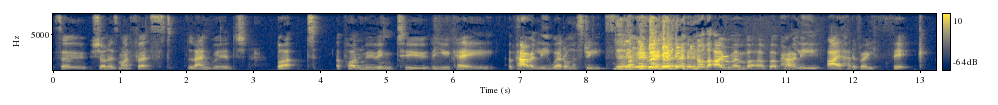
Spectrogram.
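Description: Woman, from Zimbabwe, podcast co-host, casual, self-mocking, slightly low voice. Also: lively intonation, measured pace. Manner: laughing, self-mocking, chatty. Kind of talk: casual group chat.

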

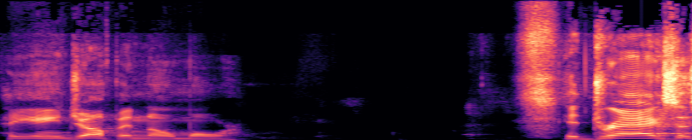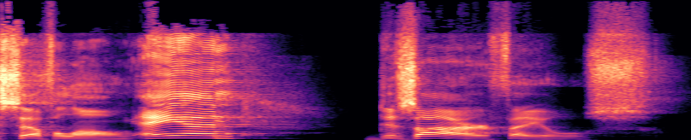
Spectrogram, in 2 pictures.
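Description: A man's voice: a little high, lively intonation, takes it slowly, fairly bright tone. A man in his early forties with a Southern US accent preaches an expository sermon, folksy and emphatic, putting questions to his listeners. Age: early 40s. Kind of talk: expository sermon, reading verses and explaining them.

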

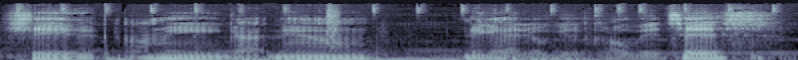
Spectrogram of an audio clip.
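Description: A man's voice: mid-range voice, normal speed, mellow, soft background music. A young man, a rapper, chatting casually and telling a long story in a loose, profane way. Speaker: rapper guest. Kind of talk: casual chat.

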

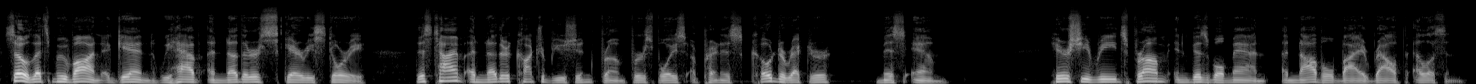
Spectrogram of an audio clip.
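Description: A man with an American accent presents a radio magazine in a fairly low voice. His delivery is semi-scripted, like a host linking segments. The sound is dry and close. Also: measured pace, darkish tone, no echo.

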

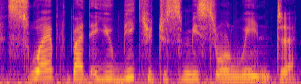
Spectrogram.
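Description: A woman narrating her own scripted first-person story in a reflective, unhurried manner with deliberate pauses. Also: mid-range voice, a bit bright, slight background noise.

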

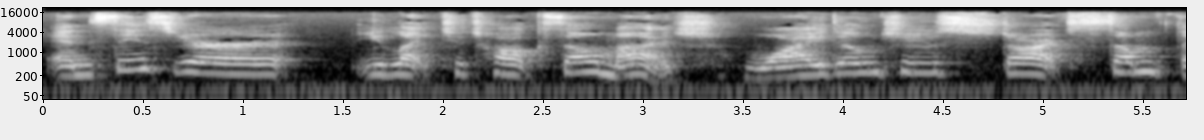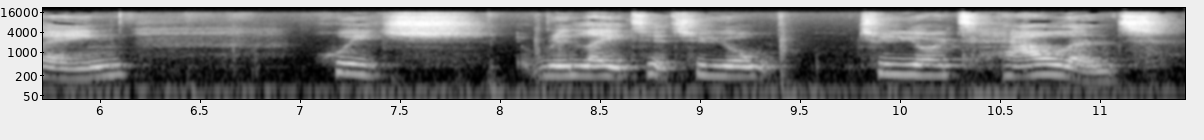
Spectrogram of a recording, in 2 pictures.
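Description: Slow-talking woman in an echoey room. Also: medium pitch. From Taiwan. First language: Mandarin. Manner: rambling, chatty, halting second-language phrasing. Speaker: podcast host. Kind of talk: casual solo podcast monologue. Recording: roomy echo.

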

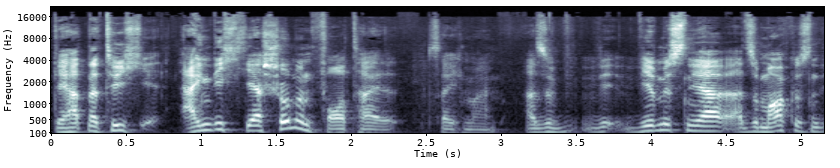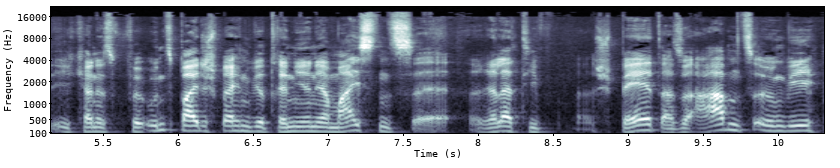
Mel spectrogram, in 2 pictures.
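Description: A man's voice: medium pitch, brisk. A man co-hosting a casual podcast chat, speaking in a hesitant, jokey way. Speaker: podcast co-host.

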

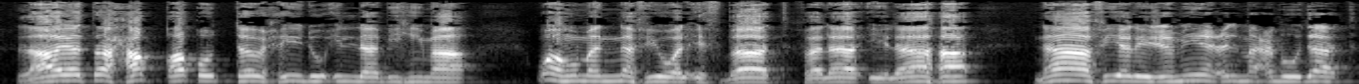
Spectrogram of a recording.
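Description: A man's voice: high voice, pushed and bright. A man giving a religious lesson in a didactic, emphatic way, repeating key phrases and reciting quotations. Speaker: Islamic teacher.

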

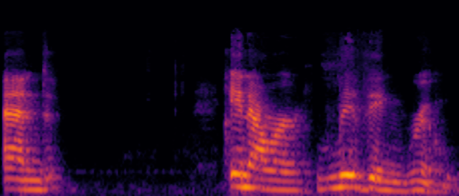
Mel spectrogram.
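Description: A woman reading the part of a calm, literal-minded character who keeps pressing her point, in a staged play reading. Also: medium pitch, extremely slow, muffled recording. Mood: arguing calmly. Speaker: reader in a readers theatre play.

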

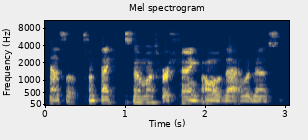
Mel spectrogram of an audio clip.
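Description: A man's voice: low voice, fairly even intonation, fairly quick. A man hosting an interview, politely thanking his guest and asking a question. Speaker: interview host. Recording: dull lo-fi audio.

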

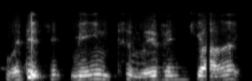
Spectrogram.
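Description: Man, hoarse, losing his voice, very slow, measured, clears throat often, spiritual reflection, muffled phone line. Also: fairly high pitch, fairly even intonation. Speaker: participant in a spiritual reading group call. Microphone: phone on a conference call. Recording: dull lo-fi conference call line.

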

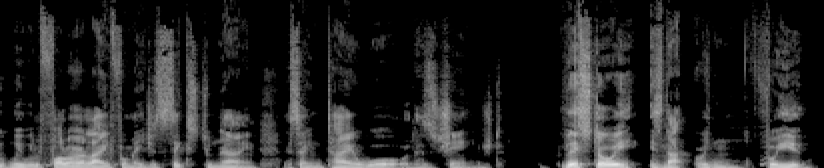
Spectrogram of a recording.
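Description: Middle aged guy w/ a deep voice chatting to his podcast listeners, kinda halting n emphatic. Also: darkish tone. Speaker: podcast host and author. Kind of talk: informal solo podcast narration, addressing listeners.

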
